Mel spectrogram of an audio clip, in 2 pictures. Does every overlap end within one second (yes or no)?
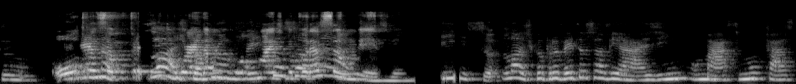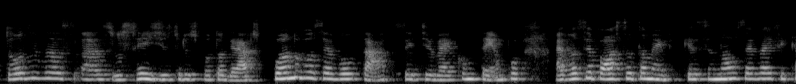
no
